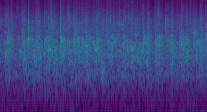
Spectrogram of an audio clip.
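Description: Steady applause from a crowd, dense and continuous clapping holding at an even level for a few seconds with no voices over it.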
